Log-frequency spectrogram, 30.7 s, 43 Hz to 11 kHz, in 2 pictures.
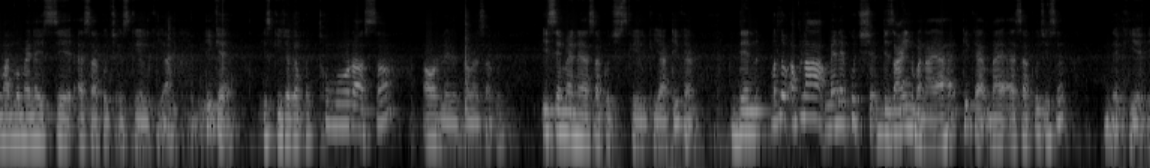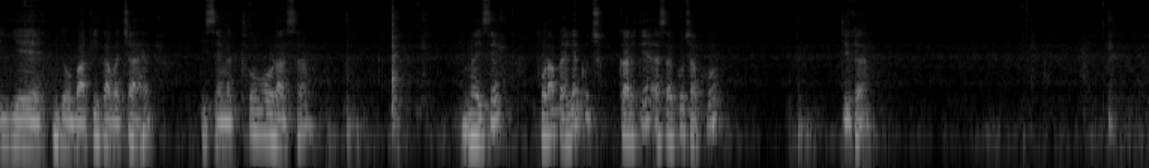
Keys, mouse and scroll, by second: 0.1-1.7 drag, 1.8 alt+w, 2.5 ctrl+z, 3.8-5.7 drag, 5.8 alt+w, 7.1-8.6 drag, 9.6 alt+w, 10.6-11.2 click, 11.9-12.8 ctrl+drag, 15.2 ctrl+z, 15.7-16.6 drag, 17.3-18.0 ctrl+drag, 20.0 ctrl+z, 20.9-21.5 click, 23.0-24.2 drag, 26.0 ctrl+z, 26.8-28.7 drag, 29.6-30.0 scroll down 1, 30.0-30.6 drag.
